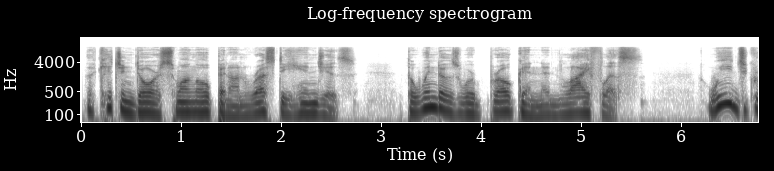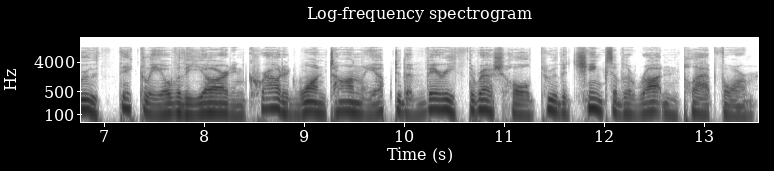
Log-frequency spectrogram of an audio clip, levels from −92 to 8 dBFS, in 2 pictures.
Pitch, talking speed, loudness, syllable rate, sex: 115 Hz, 155 wpm, -18 LUFS, 4.3 syllables/s, male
